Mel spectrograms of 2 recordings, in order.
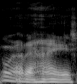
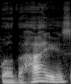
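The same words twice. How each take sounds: First: Raised, mock parroting voice. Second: Said in the usual way. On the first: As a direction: throw the words back in a high, slurred imitation. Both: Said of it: "mocking Zane because".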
